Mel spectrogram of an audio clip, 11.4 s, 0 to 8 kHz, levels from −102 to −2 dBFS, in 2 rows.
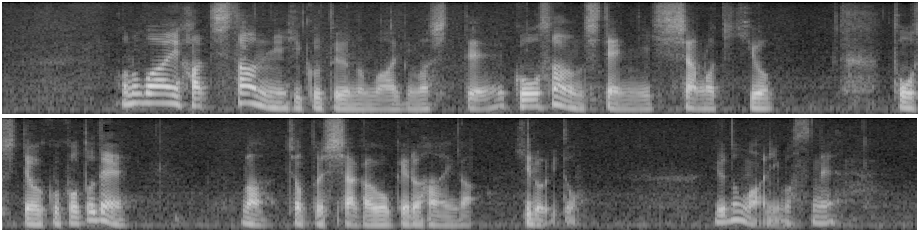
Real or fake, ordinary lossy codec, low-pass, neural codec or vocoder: real; none; none; none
